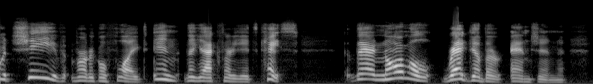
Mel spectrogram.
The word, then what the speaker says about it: Yak: Or I guess, technically, the pronunciation should be YAK-38, but I've never met a single human being that says YAK. It's like with the MiGs. No one says MIG in their case. So Yak-38, whatever.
